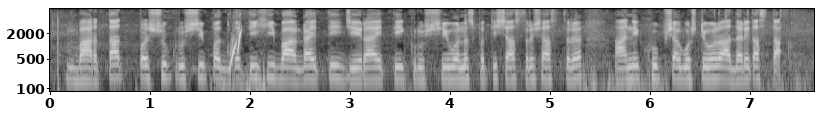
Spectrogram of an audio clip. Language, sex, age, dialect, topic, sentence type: Marathi, male, 25-30, Southern Konkan, agriculture, statement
